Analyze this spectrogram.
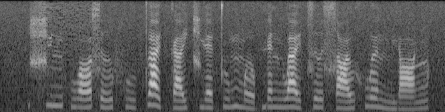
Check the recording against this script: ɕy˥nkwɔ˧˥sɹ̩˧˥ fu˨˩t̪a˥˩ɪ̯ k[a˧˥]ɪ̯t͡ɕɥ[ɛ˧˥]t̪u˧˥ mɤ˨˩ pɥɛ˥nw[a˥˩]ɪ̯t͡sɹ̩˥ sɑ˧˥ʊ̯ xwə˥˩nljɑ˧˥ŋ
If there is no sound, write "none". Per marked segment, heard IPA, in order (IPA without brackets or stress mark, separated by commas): a˧˥, ɛ˧˥, a˥˩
